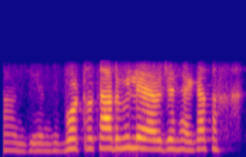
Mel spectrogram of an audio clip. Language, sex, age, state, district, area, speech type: Punjabi, female, 60+, Punjab, Barnala, rural, conversation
